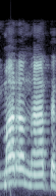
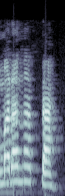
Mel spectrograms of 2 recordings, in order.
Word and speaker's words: Maranatha: proverá ele providenciará e Maranata como dizem os protestantes evangélicos com a tônica na penúltima sílaba ou Maranatha como dizem os católicos com a tônica na última sílaba não importa somos todos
